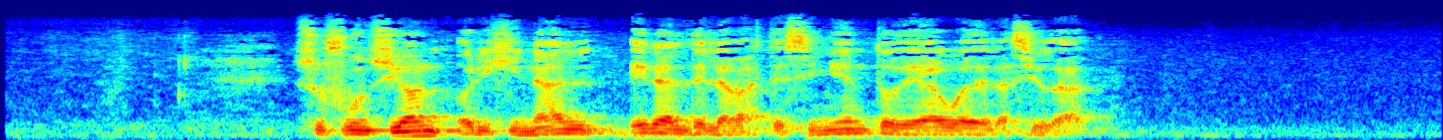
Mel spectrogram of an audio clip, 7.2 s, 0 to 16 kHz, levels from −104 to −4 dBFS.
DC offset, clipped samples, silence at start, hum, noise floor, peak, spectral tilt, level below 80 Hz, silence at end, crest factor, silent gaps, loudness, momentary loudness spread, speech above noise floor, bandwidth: under 0.1%; under 0.1%; 1.5 s; none; -61 dBFS; -2 dBFS; -5 dB/octave; -60 dBFS; 1.75 s; 20 dB; none; -19 LUFS; 9 LU; 42 dB; 9.8 kHz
